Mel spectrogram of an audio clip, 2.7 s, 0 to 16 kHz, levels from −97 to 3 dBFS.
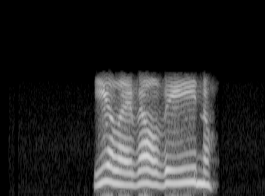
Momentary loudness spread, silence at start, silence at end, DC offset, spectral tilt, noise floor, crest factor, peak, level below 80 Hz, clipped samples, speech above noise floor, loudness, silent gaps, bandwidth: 7 LU; 0.95 s; 0.55 s; under 0.1%; -9.5 dB/octave; -78 dBFS; 16 dB; -4 dBFS; -60 dBFS; under 0.1%; 61 dB; -18 LUFS; none; 4 kHz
